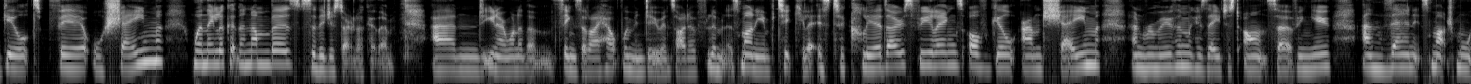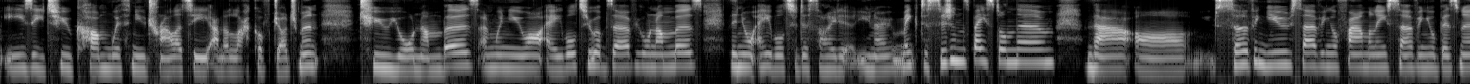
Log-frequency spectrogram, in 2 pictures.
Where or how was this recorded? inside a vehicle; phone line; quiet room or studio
inside a vehicle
